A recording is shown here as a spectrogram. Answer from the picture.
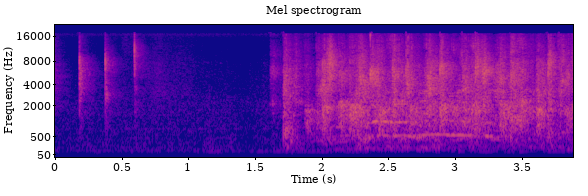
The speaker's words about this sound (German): Am besten ist einfach der spontane Applaus, der nicht gefordert wird.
